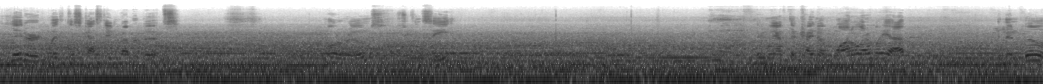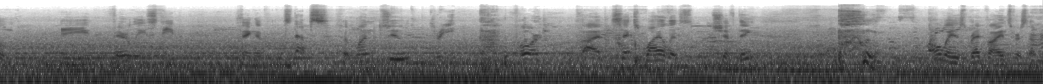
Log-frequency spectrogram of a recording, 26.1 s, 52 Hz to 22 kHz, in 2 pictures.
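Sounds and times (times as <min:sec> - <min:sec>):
boat engines droning: 0:00.0 - 0:26.0.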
